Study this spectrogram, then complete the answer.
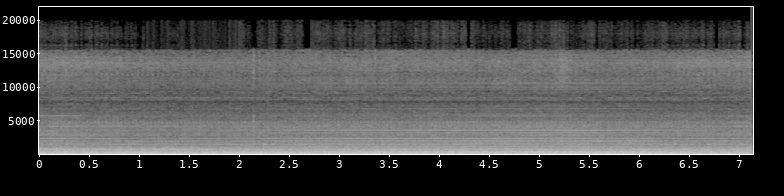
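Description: Cockpit engine noise from an FSS 727-200F cargo jet in Microsoft Flight Simulator: a constant broadband roar and hiss with faint steady whine tones, unchanging throughout, with no voices.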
